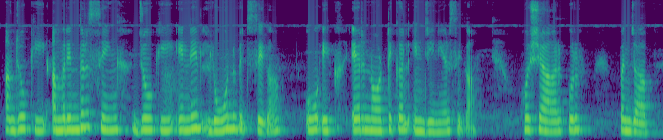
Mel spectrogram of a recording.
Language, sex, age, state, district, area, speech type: Punjabi, female, 18-30, Punjab, Jalandhar, urban, spontaneous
